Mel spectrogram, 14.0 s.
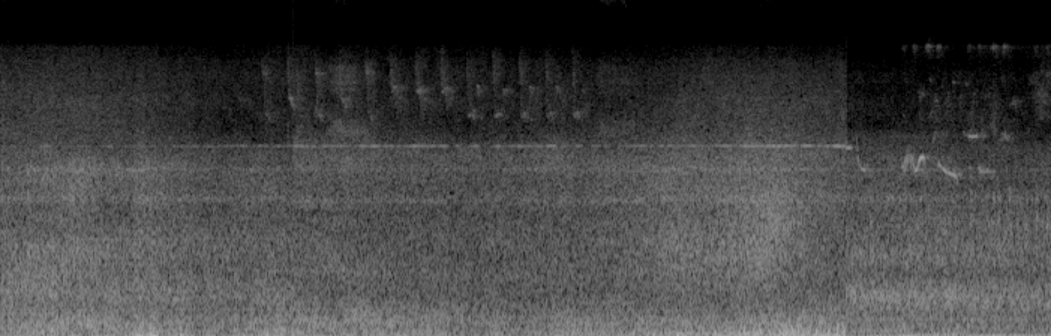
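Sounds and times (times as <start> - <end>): low outdoor rumble: 10.3 - 14.0
songbird chirping: 10.7 - 14.0.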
